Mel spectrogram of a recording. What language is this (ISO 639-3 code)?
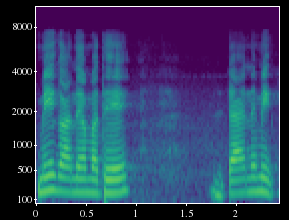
mar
